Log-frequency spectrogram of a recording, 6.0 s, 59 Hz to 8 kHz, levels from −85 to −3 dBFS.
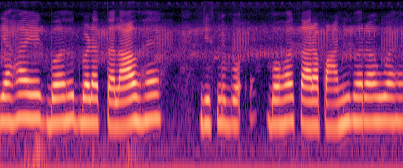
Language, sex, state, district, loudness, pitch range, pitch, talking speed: Hindi, female, Chhattisgarh, Raigarh, -17 LUFS, 215-235 Hz, 225 Hz, 140 wpm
